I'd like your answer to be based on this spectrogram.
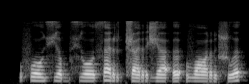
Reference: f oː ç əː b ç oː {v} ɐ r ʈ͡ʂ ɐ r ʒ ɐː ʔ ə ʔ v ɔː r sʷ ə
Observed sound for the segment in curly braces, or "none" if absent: θ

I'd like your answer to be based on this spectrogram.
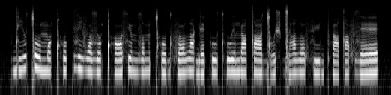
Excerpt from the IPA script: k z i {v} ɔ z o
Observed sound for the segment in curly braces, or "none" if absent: v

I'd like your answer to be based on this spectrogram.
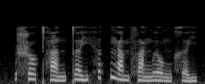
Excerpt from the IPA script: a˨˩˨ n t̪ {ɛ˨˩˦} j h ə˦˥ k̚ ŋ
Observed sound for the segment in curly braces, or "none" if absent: ə˨˩˦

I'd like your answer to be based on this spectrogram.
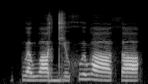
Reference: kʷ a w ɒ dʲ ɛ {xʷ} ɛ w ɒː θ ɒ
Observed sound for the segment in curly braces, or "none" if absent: xʷ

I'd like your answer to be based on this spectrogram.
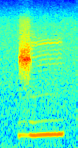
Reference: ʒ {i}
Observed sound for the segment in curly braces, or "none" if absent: i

